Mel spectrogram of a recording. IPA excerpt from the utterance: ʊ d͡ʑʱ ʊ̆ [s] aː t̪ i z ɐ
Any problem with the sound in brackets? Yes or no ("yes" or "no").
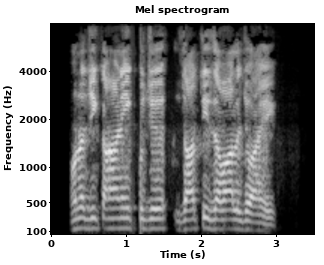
yes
